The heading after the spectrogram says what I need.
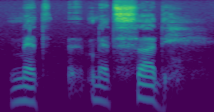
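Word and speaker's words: מִצַּד: And now, it’s pronounced mits-tsade.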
